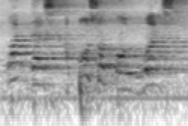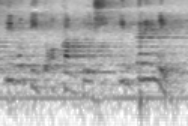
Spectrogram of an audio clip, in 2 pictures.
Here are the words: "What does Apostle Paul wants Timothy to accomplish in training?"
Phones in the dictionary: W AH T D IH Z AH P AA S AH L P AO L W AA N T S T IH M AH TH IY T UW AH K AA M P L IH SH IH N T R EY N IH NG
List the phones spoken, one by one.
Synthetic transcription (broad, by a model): W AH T D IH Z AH P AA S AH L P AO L W AA N T S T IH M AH T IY T UW AH K AA M P L IH SH IH N T R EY N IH NG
